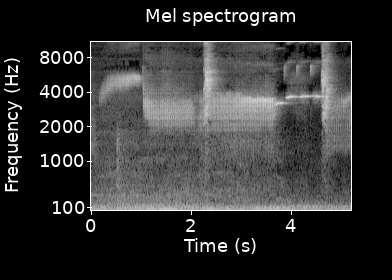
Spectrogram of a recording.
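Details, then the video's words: Songbird giving long, steady whistled notes that jump between pitch levels, with a short sharp burst in the middle and brief higher tones near the end, over a low background rumble. "kicauan burung"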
